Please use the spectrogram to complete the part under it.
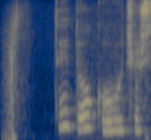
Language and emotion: Russian, neutral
